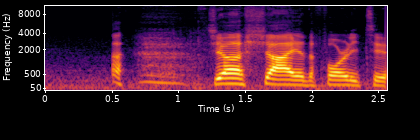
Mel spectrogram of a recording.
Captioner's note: laughs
